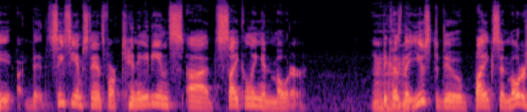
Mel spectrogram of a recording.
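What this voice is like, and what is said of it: Usual voice. Nothing is said of it.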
